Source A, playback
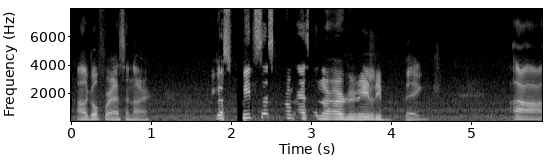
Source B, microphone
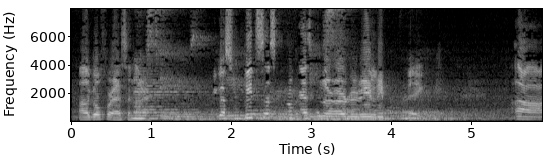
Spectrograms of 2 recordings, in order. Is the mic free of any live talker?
No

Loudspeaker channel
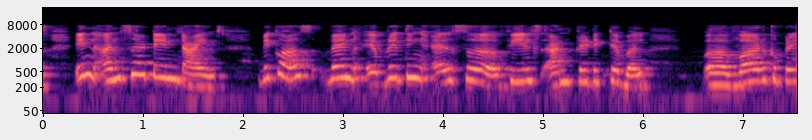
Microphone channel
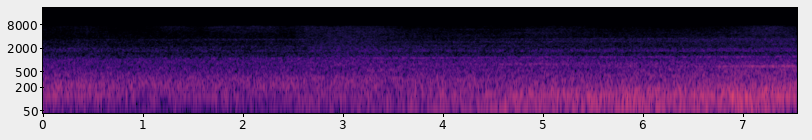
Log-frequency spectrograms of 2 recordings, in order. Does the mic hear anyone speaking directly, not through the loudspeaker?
No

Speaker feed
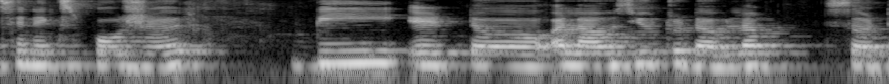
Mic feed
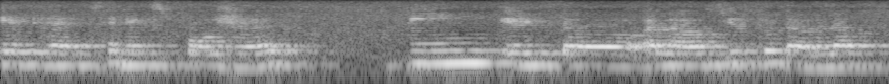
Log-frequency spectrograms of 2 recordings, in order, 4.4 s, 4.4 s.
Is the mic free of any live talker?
Yes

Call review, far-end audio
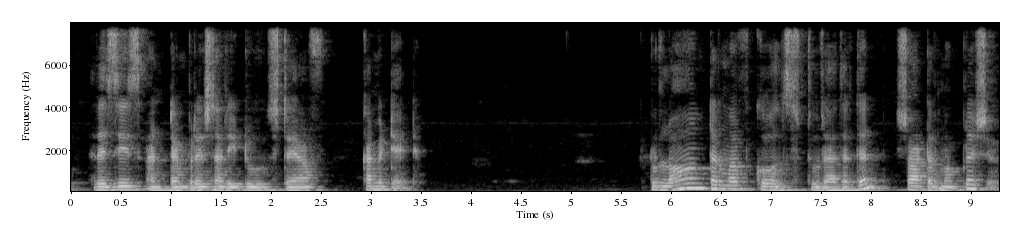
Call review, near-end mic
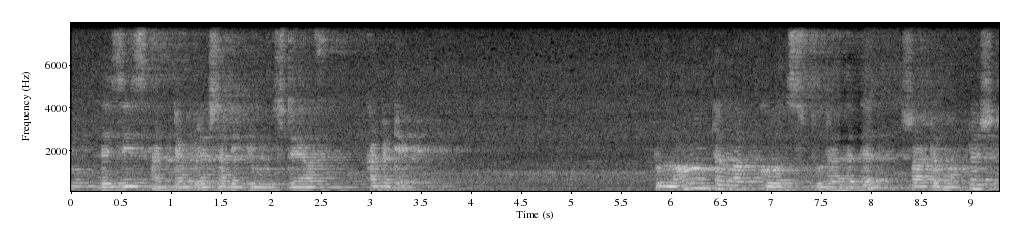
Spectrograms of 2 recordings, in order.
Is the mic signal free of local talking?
Yes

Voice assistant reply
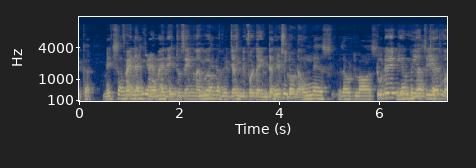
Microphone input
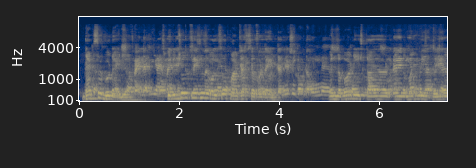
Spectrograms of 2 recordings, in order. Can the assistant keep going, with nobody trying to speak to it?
No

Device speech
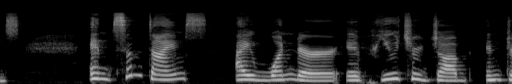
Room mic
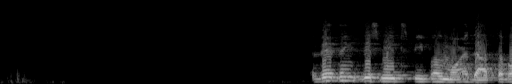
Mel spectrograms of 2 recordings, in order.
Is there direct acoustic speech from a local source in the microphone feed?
Yes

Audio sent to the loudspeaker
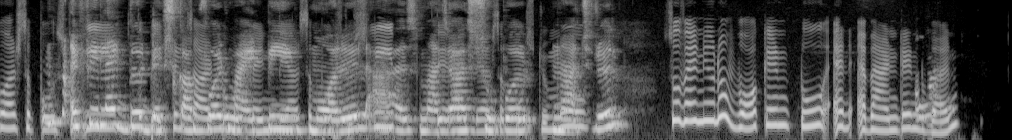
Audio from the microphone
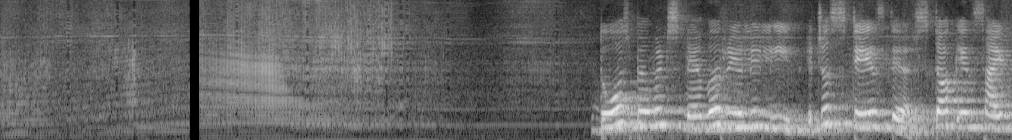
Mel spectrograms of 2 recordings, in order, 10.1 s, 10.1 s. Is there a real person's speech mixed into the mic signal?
Yes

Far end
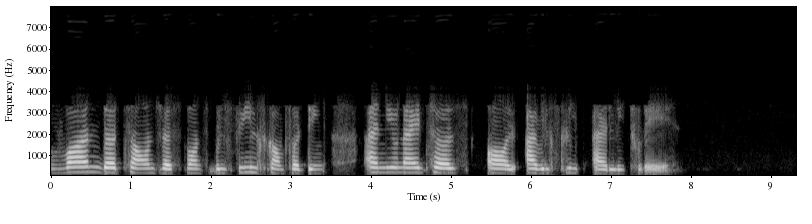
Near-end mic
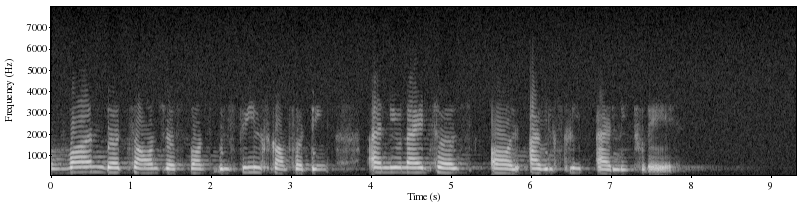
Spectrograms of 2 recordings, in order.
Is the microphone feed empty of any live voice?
Yes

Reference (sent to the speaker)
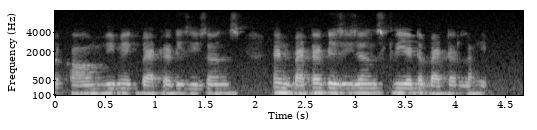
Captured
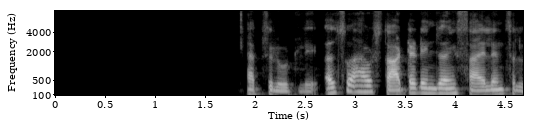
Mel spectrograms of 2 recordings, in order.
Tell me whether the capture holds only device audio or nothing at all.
No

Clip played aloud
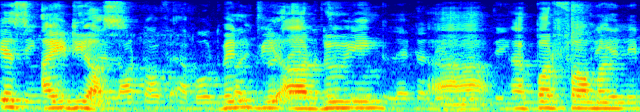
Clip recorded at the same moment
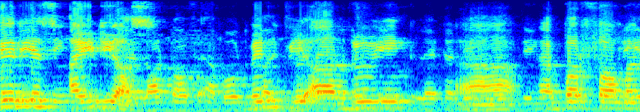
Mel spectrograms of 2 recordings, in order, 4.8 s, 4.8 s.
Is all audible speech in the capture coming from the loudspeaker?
Yes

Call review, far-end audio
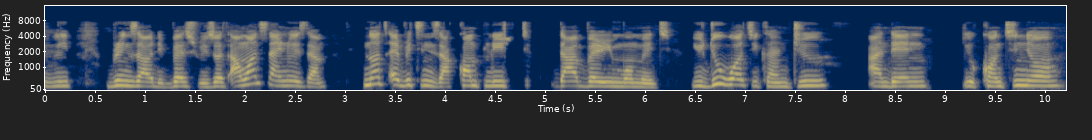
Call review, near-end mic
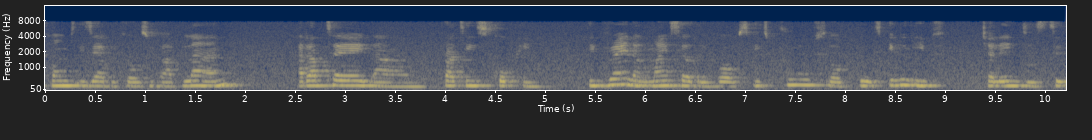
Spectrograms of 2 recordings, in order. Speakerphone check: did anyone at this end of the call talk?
Yes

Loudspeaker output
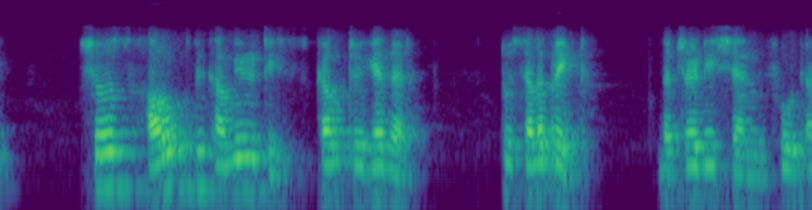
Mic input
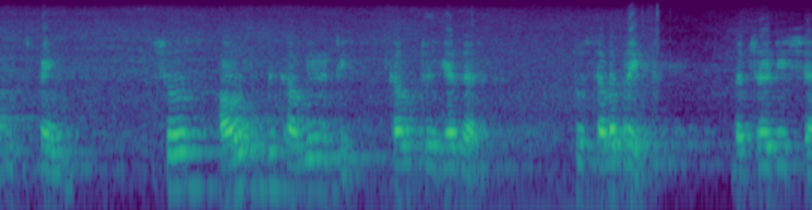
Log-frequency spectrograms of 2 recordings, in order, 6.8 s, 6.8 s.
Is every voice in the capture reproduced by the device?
Yes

